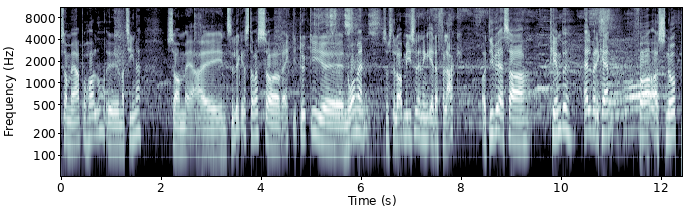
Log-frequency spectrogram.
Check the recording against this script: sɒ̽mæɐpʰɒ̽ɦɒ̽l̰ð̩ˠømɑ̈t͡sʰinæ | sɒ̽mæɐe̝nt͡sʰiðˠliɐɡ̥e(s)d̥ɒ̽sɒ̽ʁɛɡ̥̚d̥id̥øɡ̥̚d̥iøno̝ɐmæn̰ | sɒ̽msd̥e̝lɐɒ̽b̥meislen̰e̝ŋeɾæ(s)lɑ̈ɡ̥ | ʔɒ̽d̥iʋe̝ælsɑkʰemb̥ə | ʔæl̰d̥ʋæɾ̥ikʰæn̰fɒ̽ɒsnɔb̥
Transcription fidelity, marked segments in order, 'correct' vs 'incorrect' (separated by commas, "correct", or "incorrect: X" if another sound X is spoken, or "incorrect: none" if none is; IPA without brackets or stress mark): correct, incorrect: f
